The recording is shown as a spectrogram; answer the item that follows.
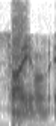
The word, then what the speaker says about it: scion: It's also called a Sion, S-C-I-O-N, pronounced exactly like Zion.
